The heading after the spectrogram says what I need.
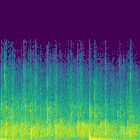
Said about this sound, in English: Round of applause, please, for our panelists.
